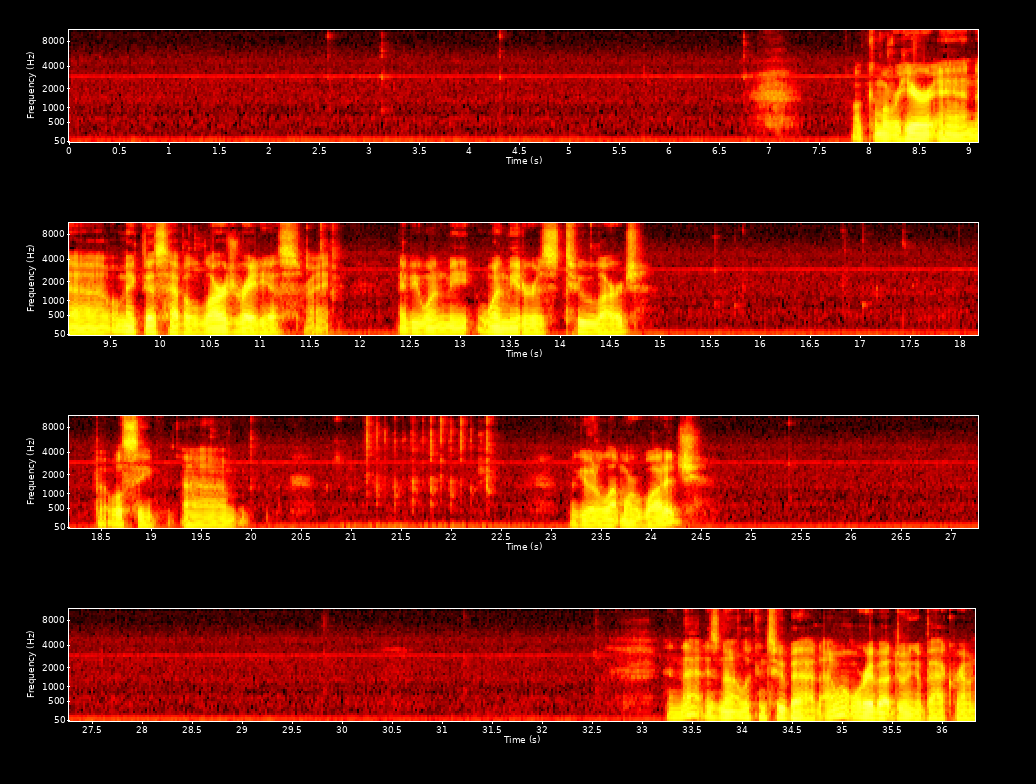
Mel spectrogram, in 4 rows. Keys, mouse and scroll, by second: 0.0 middle drag, 0.0-0.9 scroll up 4, 0.7 middle click, 2.5-3.3 drag, 4.3-6.9 drag, 8.1 click, 10.2 click, 11.4 KP_1, 11.6 KP_Enter, 14.7-15.7 drag, 15.8-17.0 middle drag, 17.0 scroll down 1, 17.8 middle click, 19.5 click, 20.8 KP_1, 21.1 KP_0, 22.2 KP_Enter, 25.3-29.9 drag, 31.1-32.7 drag.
